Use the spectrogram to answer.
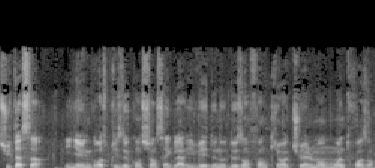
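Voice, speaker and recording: Very fast male speech, medium in pitch, the intonation fairly even. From southern France, Montpellier area. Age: 30s. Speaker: butcher and homesteading video maker. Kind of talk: casual video self-presentation. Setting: outdoors in his garden. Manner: hesitant, many fillers.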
